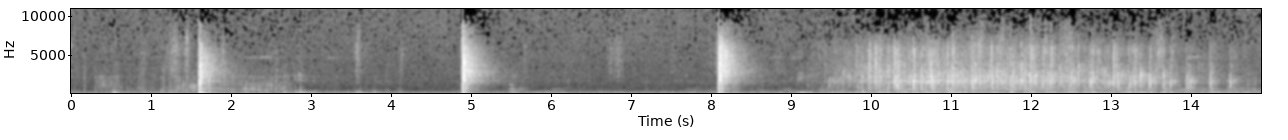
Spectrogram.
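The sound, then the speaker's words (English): Three sharp, loud bullwhip cracks ring out a few seconds apart as a man pops the whip in different ways, each snapping and fading quickly, followed by a burst of crowd noise, likely applause, toward the end. “Okay, he's going to pop the whip different ways.”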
